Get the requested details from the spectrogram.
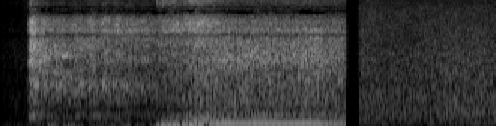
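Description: A car engine rumbles loudly.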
